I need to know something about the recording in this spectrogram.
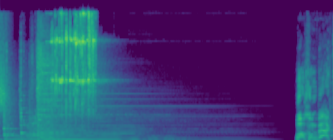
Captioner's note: coins clacking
